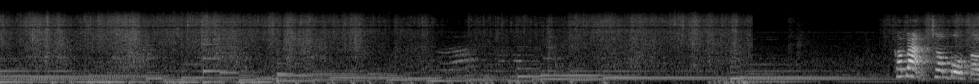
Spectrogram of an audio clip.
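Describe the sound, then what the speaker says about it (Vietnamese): Batter-coated fish pieces frying in hot oil for a Vietnamese fish noodle soup, a steady close sizzle under background music, swelling into louder crackling bursts near the end. "Các bạn cho bột vào chiên, cho vào ướp cái cá để chiên ấy"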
